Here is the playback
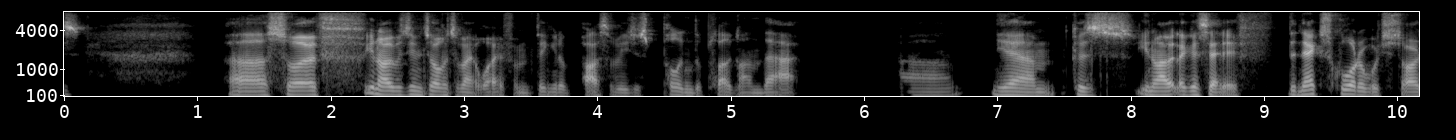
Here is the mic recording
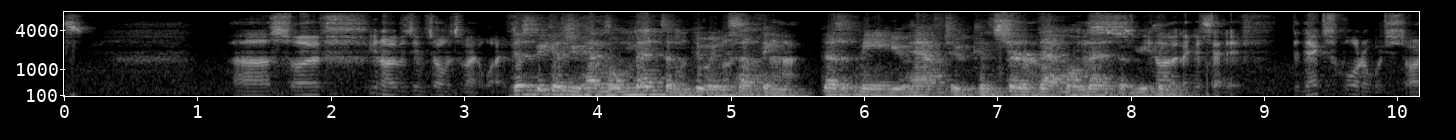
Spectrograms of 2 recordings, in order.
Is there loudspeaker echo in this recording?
Yes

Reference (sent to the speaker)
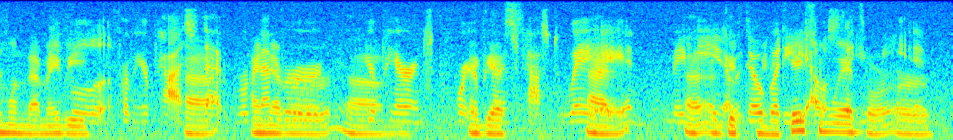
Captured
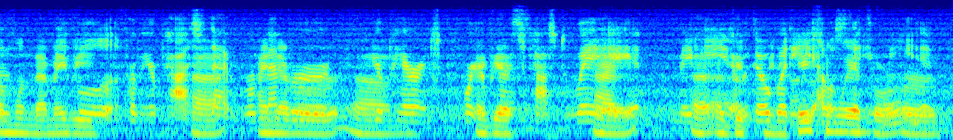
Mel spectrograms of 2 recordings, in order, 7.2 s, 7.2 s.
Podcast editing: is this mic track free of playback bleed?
No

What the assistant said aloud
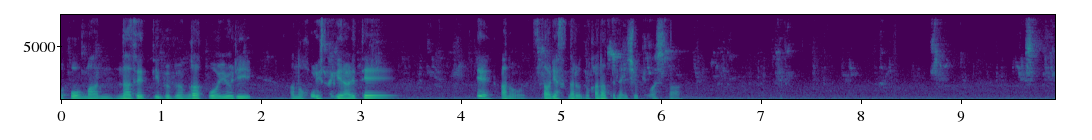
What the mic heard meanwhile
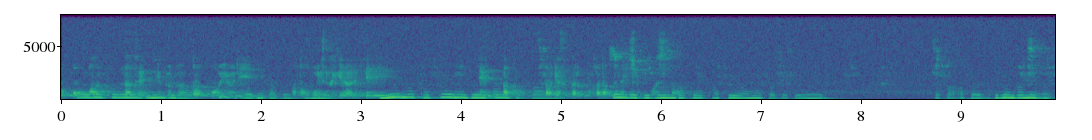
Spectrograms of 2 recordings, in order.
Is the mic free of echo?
No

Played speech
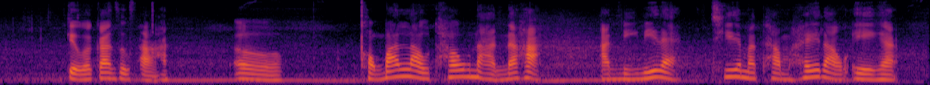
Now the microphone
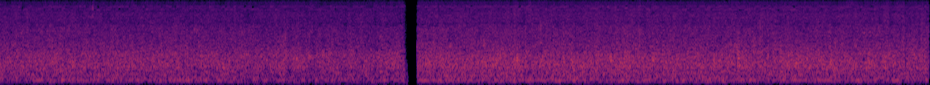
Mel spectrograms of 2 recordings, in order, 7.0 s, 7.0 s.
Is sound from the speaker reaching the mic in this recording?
No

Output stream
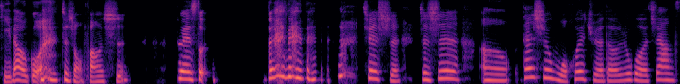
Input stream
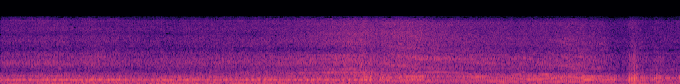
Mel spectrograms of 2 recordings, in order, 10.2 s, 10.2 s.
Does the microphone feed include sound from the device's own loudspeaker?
No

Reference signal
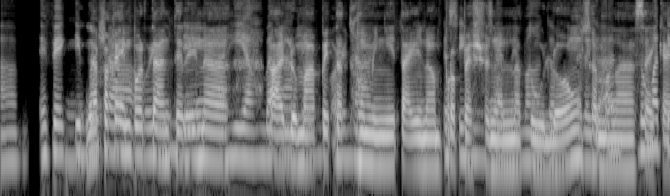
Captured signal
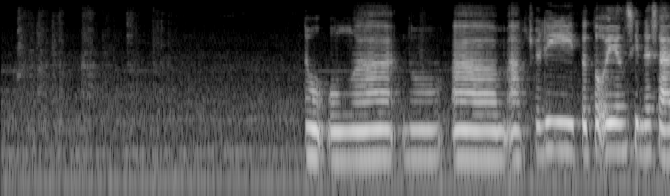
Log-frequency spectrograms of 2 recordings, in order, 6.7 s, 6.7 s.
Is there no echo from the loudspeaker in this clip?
Yes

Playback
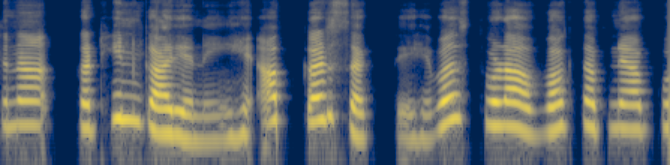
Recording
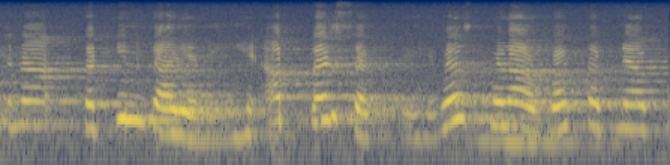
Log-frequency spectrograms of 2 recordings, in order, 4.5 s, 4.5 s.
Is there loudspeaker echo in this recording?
Yes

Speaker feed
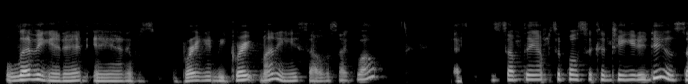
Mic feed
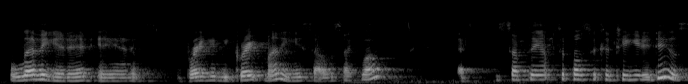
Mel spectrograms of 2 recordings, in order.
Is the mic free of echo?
No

